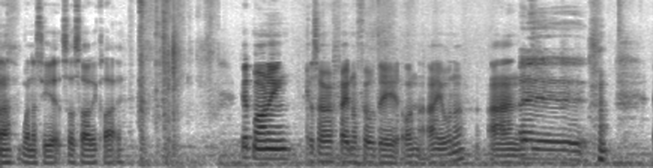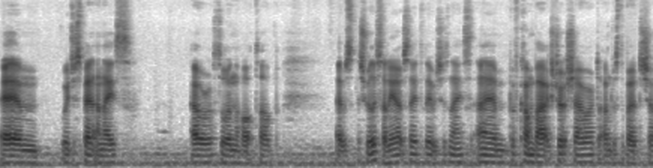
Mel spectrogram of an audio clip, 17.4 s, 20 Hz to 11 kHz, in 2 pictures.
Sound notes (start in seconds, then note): 6.9 boooo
